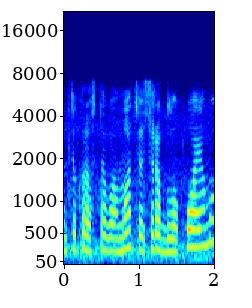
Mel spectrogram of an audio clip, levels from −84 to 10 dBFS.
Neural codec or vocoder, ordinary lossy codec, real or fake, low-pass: none; MP3, 64 kbps; real; 7.2 kHz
